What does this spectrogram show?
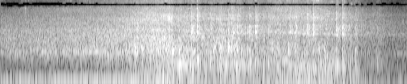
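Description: Passenger train passing close at speed, its wheels clattering over the rail joints. It builds to its loudest about two seconds in and drops away sharply after about four and a half seconds as the last car goes by.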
